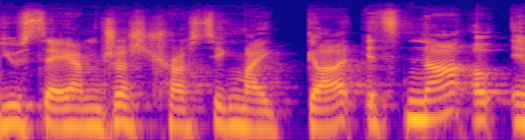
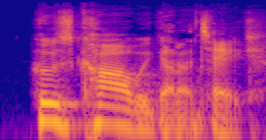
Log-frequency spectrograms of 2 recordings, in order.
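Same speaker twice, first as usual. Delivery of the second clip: put-on Boston accent. Retelling what Jeremy Renner said after a pause, in Jeremy Renner's Boston accent. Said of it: "when I did the accent".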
